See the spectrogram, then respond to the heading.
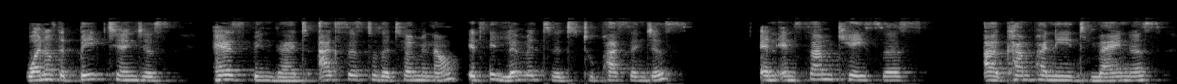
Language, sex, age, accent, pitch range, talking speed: English, female, 30-49, South African, 175-210 Hz, 110 wpm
